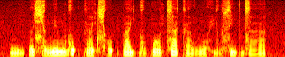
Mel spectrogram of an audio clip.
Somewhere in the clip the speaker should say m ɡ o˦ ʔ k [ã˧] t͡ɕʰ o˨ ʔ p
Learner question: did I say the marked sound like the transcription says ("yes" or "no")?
yes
